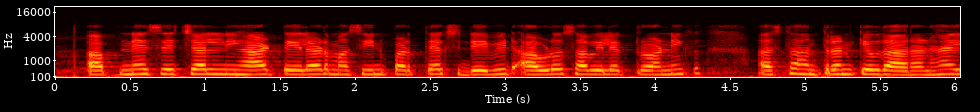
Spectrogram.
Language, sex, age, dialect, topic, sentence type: Magahi, female, 25-30, Western, banking, statement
